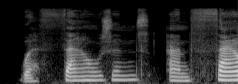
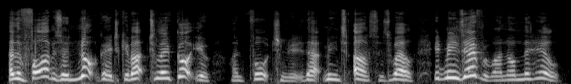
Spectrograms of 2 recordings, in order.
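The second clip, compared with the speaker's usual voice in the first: loud, fast, indignant tirade; angry badger, words rushing out; furious; 4 semitones higher, 8 dB louder, faster than usual. A narrator's reading. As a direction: scold him for endangering everyone. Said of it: "said Badger furiously".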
